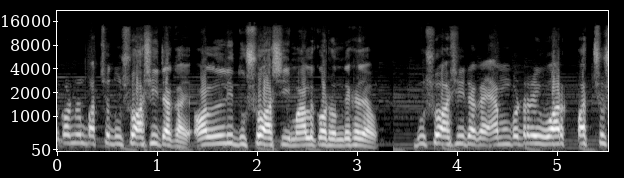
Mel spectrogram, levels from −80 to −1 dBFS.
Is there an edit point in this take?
no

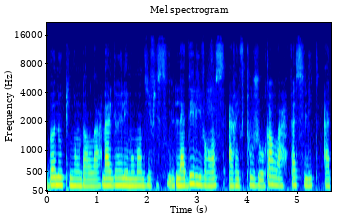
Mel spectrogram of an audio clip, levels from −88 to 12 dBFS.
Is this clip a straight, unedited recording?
yes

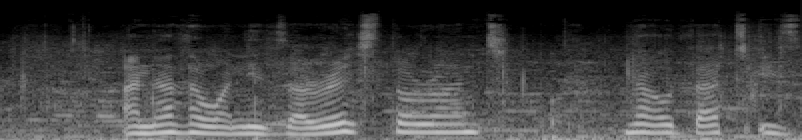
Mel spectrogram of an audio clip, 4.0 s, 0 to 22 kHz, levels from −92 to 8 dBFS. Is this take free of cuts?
yes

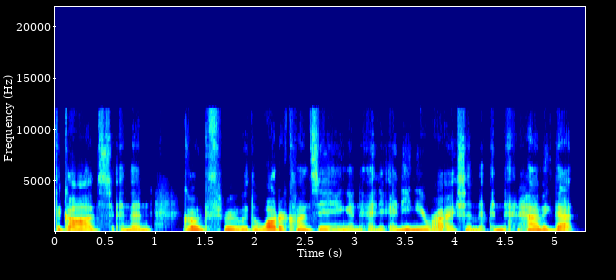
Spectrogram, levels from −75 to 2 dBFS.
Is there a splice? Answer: yes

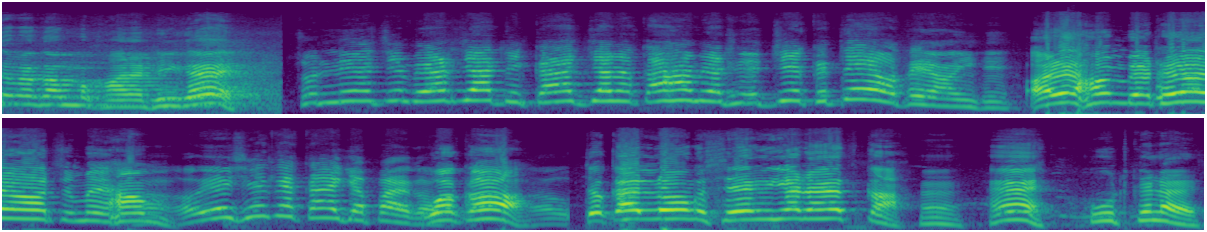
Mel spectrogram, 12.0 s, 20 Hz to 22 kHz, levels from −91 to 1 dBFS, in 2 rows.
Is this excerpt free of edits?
no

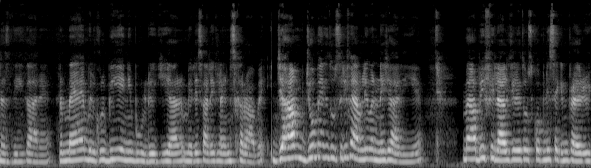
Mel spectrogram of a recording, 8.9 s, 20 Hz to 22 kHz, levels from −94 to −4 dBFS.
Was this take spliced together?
yes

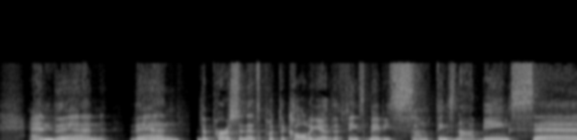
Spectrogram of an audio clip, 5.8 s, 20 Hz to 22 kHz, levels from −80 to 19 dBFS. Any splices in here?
yes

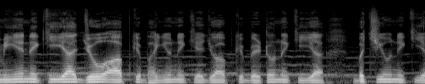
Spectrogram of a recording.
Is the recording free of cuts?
yes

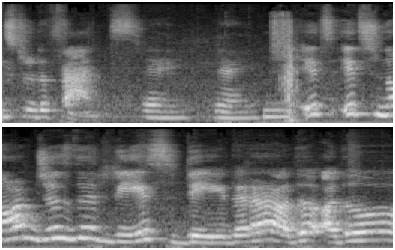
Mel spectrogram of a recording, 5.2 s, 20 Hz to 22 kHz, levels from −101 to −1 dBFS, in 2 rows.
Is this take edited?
yes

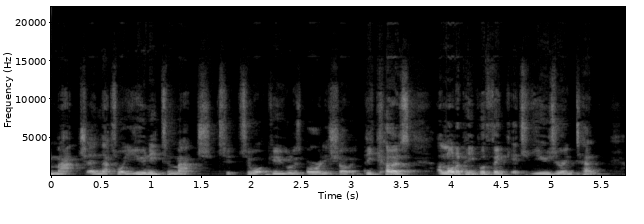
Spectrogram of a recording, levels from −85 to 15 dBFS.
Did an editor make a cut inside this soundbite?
yes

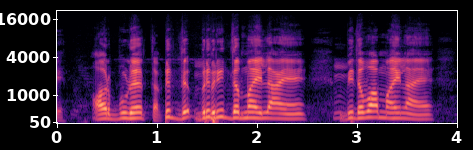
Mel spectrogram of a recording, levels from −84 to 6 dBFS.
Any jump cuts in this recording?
yes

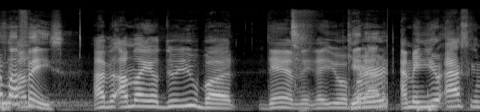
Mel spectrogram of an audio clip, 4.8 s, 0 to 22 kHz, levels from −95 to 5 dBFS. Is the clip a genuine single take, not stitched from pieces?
no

